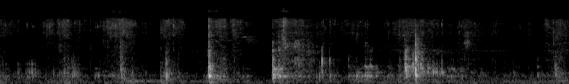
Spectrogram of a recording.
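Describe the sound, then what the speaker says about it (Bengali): Prawns and onion stalks stirred and sautéed with salt in a pan, with soft scraping and clinking of a spatula against metal, a few sharper knocks, and faint sizzling throughout. "নুন দিয়ে ভালো করে কষিয়ে নেবো"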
